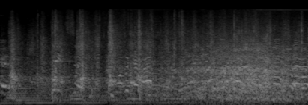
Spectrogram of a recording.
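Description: Horses' hooves knocking irregularly on gravel as they walk. About halfway through, audience laughter swells over them.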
